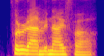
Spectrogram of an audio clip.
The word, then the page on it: foraminifer: Indian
